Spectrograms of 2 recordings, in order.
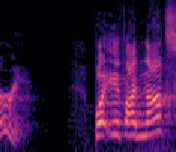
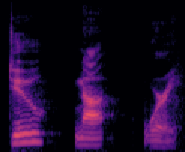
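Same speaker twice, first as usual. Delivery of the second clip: "Do... not... worry", low and soft, paused between words; word-by-word pause; 9 semitones lower, 11 dB quieter, slower than usual. Retold or imitated. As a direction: let each word of "Do not worry" land separately, quietly. Quotes Jesus word by word.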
